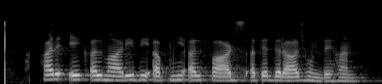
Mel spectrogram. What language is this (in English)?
Punjabi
